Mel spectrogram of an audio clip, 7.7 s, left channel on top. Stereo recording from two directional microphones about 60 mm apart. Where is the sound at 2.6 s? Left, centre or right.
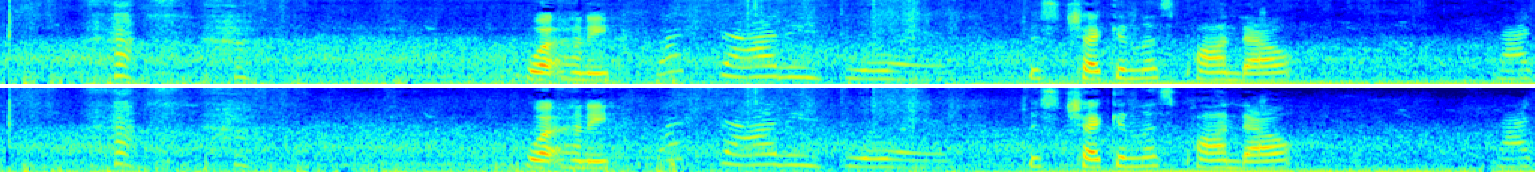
Right.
